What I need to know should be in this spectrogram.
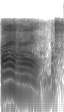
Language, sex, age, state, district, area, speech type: Assamese, male, 45-60, Assam, Charaideo, urban, conversation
